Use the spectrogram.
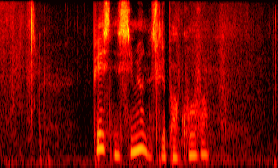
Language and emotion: Russian, sad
